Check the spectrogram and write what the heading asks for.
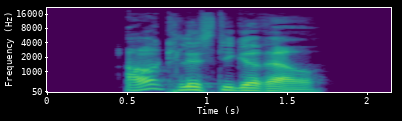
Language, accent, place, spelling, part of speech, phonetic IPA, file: German, Germany, Berlin, arglistigerer, adjective, [ˈaʁkˌlɪstɪɡəʁɐ], De-arglistigerer.ogg
- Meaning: inflection of arglistig: 1. strong/mixed nominative masculine singular comparative degree 2. strong genitive/dative feminine singular comparative degree 3. strong genitive plural comparative degree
